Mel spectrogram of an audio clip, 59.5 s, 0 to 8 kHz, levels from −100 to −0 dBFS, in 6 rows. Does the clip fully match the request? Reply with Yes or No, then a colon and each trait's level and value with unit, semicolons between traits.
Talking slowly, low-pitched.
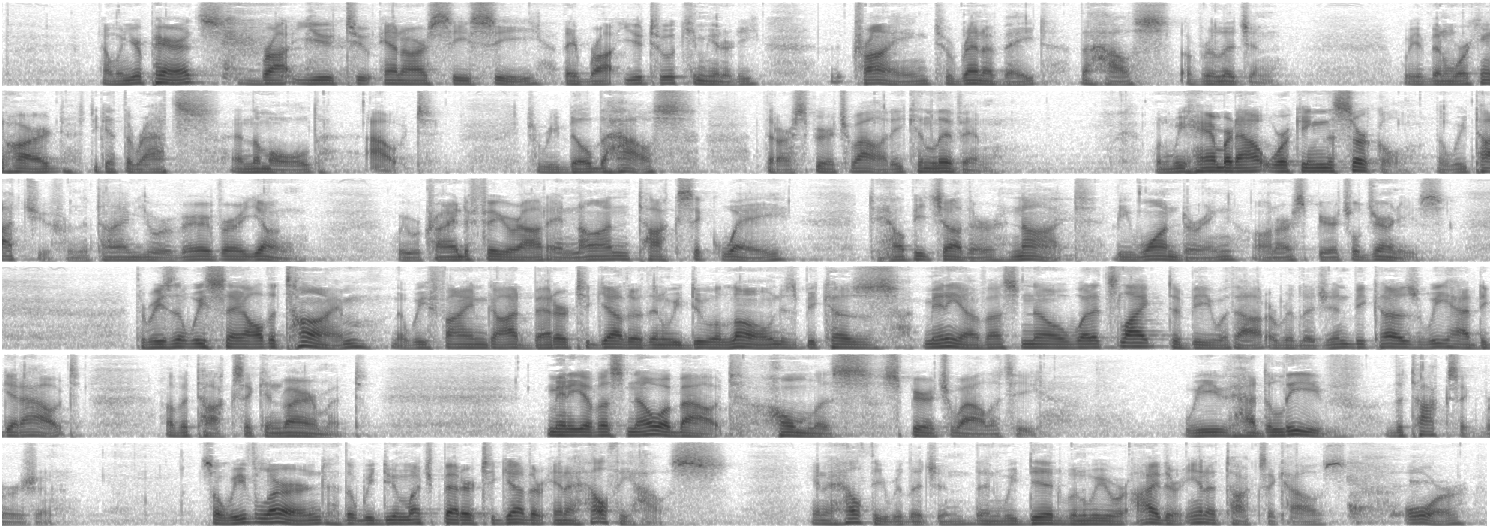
No: average, 170 wpm; low, 100 Hz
